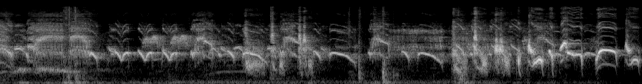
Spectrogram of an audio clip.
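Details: Silver-headed babbler singing: a fast run of loud, slurred, downward-bending whistled notes, about three per second, with harsher chattering phrases mixed in.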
